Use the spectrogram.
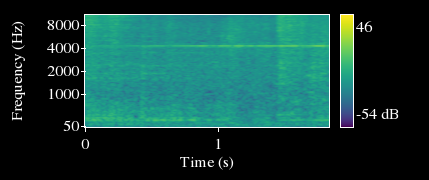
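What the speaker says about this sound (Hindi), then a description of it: "पूरा कर्व पे है ट्रेन एकदम।" A Trivandrum–Bangalore Humsafar Express train rolls around a curve near Bangalore with a steady loud rumble of wheels on rail and a thin, sustained high squeal, heard from on board with no voices.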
